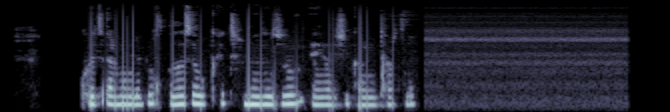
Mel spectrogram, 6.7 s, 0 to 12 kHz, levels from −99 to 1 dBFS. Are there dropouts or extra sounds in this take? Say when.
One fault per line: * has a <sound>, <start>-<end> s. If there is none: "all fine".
all fine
